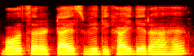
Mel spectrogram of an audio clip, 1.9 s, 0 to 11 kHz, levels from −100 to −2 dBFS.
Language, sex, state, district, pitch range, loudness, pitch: Hindi, male, Jharkhand, Garhwa, 140-145 Hz, -16 LUFS, 140 Hz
